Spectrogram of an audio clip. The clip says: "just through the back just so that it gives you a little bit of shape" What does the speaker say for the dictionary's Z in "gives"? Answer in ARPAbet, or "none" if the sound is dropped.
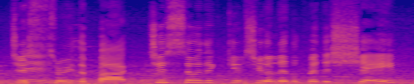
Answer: Z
